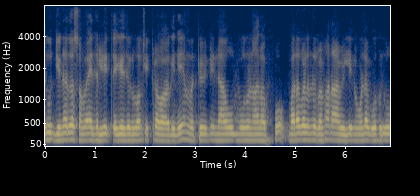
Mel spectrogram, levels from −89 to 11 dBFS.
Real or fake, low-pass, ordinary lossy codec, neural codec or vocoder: fake; none; none; codec, 16 kHz, 1 kbps, FreqCodec, larger model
